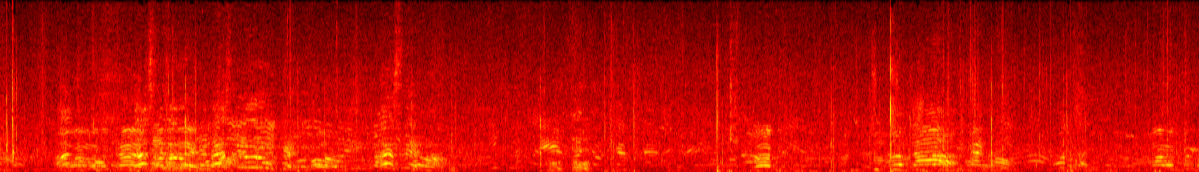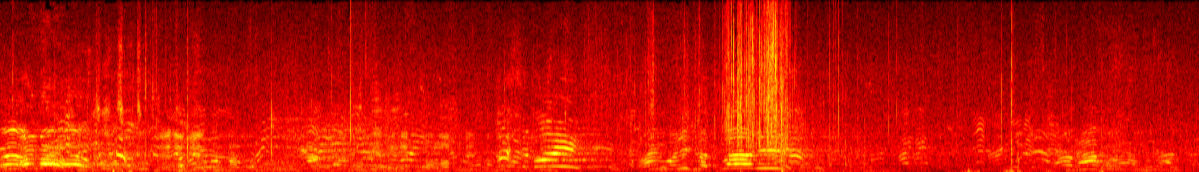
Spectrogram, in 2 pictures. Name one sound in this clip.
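Young players shout and call to each other across an open field.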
